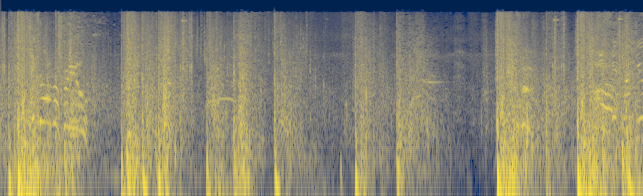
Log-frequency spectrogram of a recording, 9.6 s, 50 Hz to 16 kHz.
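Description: Gunfire in the Red Dead Redemption 2 video game, with repeated volleys of loud, sharp shots in dense bursts interrupted by brief lulls, and voices shouting over the shooting.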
